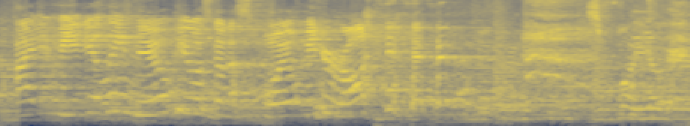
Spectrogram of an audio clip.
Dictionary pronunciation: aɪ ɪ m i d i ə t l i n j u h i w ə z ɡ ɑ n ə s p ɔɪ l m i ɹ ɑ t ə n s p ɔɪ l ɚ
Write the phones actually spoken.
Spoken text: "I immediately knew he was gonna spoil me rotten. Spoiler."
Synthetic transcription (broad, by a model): aɪ ɪ m i d i ə t l i n j u h i w ə z ɡ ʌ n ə s p ɔɪ l m i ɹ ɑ s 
